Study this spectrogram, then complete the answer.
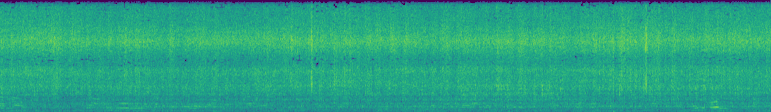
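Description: A fountain splashes steadily into a pool.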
